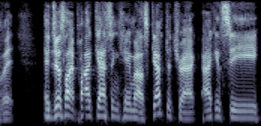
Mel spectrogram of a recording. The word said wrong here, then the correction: Skeptic Track: I always say Skeptitrack instead of Skeptic Track.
